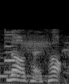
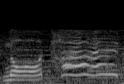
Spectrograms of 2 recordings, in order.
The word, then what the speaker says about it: not at all: 把目标定位在走向世界的帅哥黄晓明，英文似乎不太国际范儿，一句诡异的英语发音 not at all 被外界封为闹太套。 – 啊，因为 not at all 这种连读，就是他那个歌唱特别乱，是 not at all，就是他那个音乐就脱掉了。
